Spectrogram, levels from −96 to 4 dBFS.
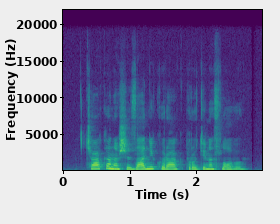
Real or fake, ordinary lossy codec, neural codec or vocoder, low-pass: real; none; none; 19.8 kHz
